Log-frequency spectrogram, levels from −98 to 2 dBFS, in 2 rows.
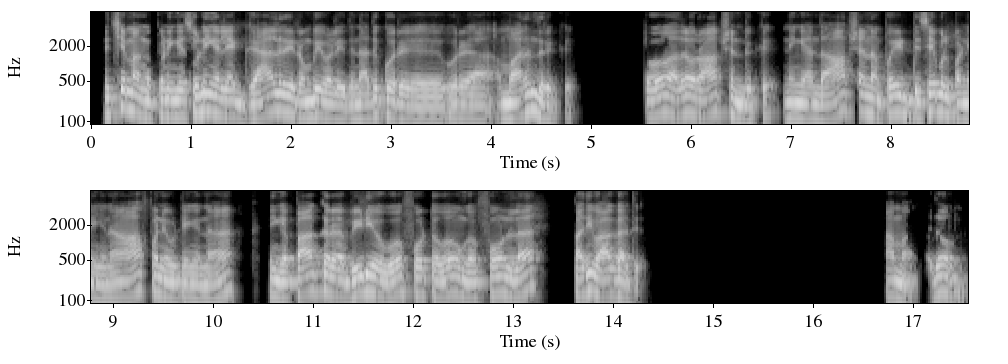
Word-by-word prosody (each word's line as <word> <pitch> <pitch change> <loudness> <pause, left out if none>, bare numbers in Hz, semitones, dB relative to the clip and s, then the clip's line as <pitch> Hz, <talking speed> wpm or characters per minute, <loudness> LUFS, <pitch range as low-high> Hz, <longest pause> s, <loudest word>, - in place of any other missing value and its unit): நிச்சயமாங்க. 130 -1 +2
இப்ப 115 +4 -2
நீங்க 120 0 +3
சொன்னீங்கல்லயா 140 -5 +3 0.2
கேலரி 140 +7 +2
ரொம்பி 115 +3 +3
வழியுதுன்னு, 100 -1 0
அதுக்கு 125 +4 -2
ஒரு 100 - +1 0.5
ஒரு 100 0 0 0.5
மருந்து 140 +8 +2
இருக்கு. - - -6 0.7
இப்போ 120 - -4 0.2
அதில 130 +4 0
ஒரு 120 - +1
ஆப்ஷன் 145 -7 -1
இருக்கு. - - -4 0.2
நீங்க 110 -1 +2
அந்த 100 -1 0 0.2
ஆப்ஷன்ன 150 -4 -1
போயி 140 +2 +3 0.2
டிசேபிள் 145 +6 +2
பண்ணீங்கன்னா 100 -1 0 0.2
ஆஃப் 150 0 -6
பண்ணி 130 -5 +1
விட்டீங்கன்னா, 95 -1 -1 0.5
நீங்க 110 -2 +3
பார்க்கிற 145 +1 +1 0.2
வீடியோவோ, 125 -4 +3
போட்டோ 125 -3 -1
வோ 130 - +1
உங்க 105 -3 +1
போன்ல 130 -3 +1 0.6
பதிவாகாது. 115 -7 +1 2.5
ஆமா. 110 -2 0 0.2
ஏதும் 135 0 0
120 Hz, 125 wpm, -22 LUFS, 105-140 Hz, 2.5 s, நீங்க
